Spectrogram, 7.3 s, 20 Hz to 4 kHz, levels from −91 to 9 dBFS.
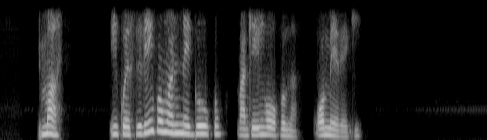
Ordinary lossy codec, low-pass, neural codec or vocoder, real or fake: AAC, 32 kbps; 3.6 kHz; codec, 16 kHz in and 24 kHz out, 0.6 kbps, FocalCodec, streaming, 4096 codes; fake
